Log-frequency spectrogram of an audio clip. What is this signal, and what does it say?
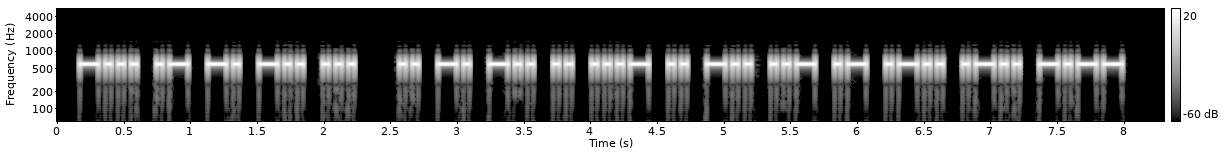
Morse code, heard as a keyed tone, about 25 wpm, 600 Hz. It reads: BANDS INDIVIDUALLY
